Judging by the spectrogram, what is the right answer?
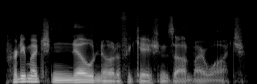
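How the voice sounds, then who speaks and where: Man with lively, swinging intonation. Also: very deep voice, moderate pace, no room sound. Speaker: podcast co-host. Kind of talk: casual chat and anecdotes.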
